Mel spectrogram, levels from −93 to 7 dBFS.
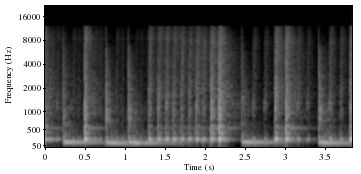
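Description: Short musical excerpt carried over a call link whose top end stops around 12 kHz. From 0.06 to 3.66 s the receiver makes small, unevenly spaced repeated timing corrections, repeating slivers that stretch playback to 96% speed and add roughly 150 ms. Underneath is clock drift between sender and receiver, with the sender's clock running a few percent slow so the jitter buffer keeps draining.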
